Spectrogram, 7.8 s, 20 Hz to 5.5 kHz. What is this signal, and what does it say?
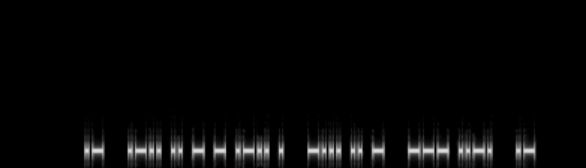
Morse code, heard as a keyed tone, about 25 wpm, 600 Hz. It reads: A LITTLE BIT OF A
